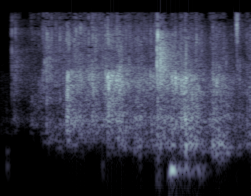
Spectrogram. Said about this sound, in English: I want you to clap for the company that you trust the most. You can only clap once, right? So if you think that you trust Google the most, clap now.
